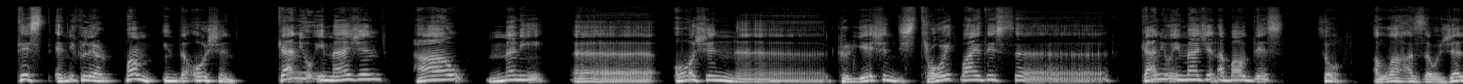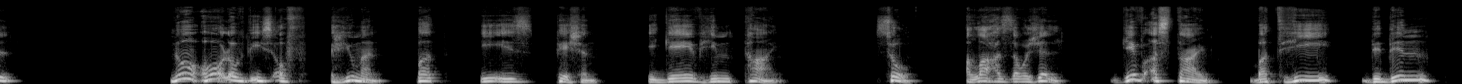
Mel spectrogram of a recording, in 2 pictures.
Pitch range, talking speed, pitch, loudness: 135-185 Hz, 115 wpm, 160 Hz, -21 LUFS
